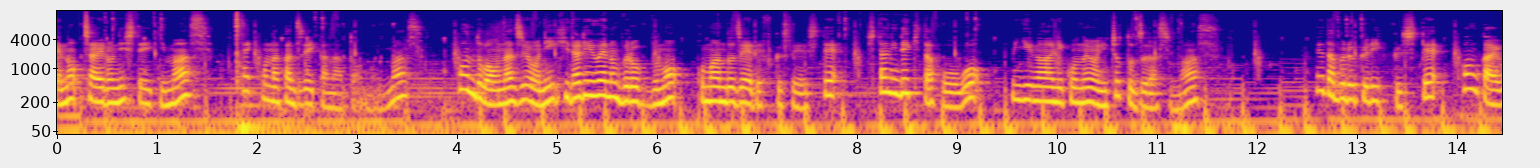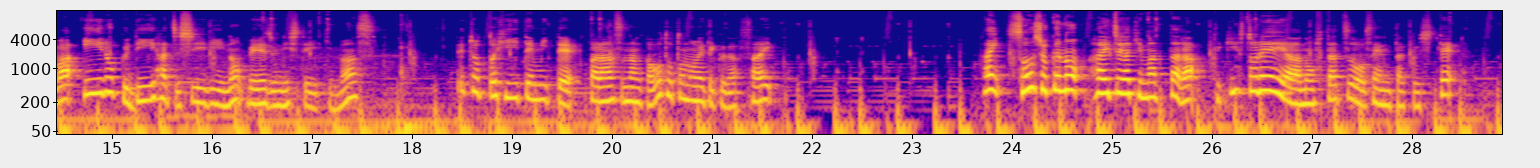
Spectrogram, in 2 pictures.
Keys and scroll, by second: 1.8 Return, 2.8 super+s, 6.6 super+j, 11.2 Return, 11.5 shift+Right, 11.9 shift+Down, 11.9 shift+Up, 12.1 Left, 12.2 super+s, 13.9 d, 17.9 super+-, 21.8 super+s, 22.0 shift+Left, 22.5 Right, 22.5 shift+Up, 22.6 Down, 22.7 super+s, 22.8 super+s, 22.9 super+s, 23.1 shift+Left, 23.2 shift+Left.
